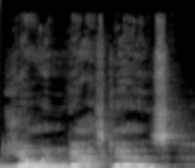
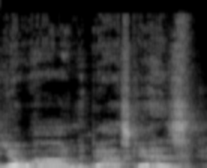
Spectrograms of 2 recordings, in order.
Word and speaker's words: Jhonen Vasquez: by an artist named artist and writer named Joanne Vasquez who for years I I pronounced Johan Vasquez but it's called joining the homicidal maniac it's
